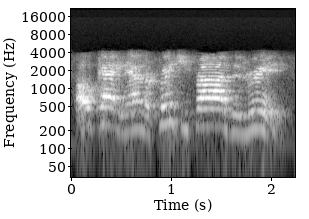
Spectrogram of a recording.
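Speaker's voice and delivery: high, loud Southern TV-cook character; high-pitched country cook for the camera; put-on Southern character. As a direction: launch into a hammed-up Southern cooking-show character. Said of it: "You see how I changed character".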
